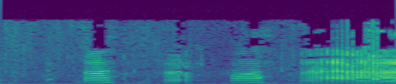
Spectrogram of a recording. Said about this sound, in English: Now, let's listen to the gelada monkey again.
